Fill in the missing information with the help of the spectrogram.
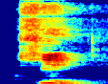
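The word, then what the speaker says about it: quay: tempted to say k no it's pronounced key key the same way the key you use you use in opening a door is pronounced k e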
